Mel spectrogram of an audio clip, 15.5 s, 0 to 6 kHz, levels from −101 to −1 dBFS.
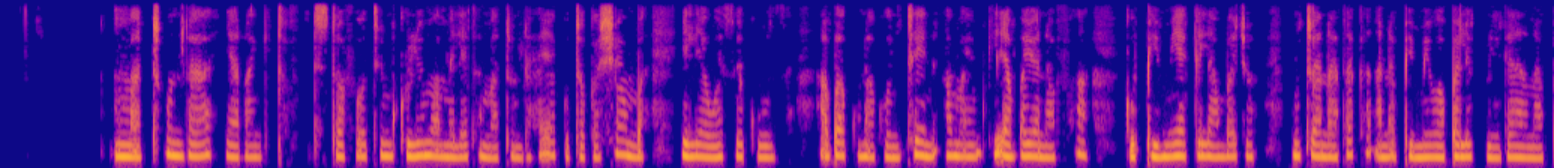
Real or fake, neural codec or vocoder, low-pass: real; none; 5.4 kHz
